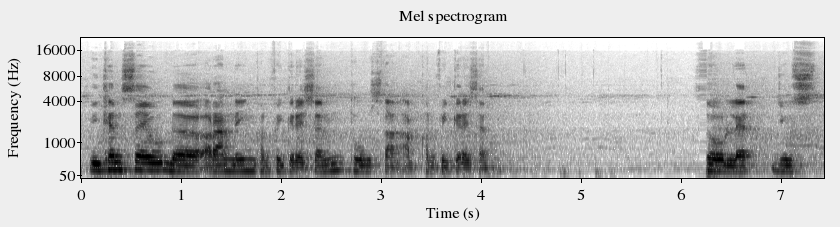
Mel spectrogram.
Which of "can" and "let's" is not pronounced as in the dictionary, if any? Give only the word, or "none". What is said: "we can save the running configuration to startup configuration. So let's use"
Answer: let's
